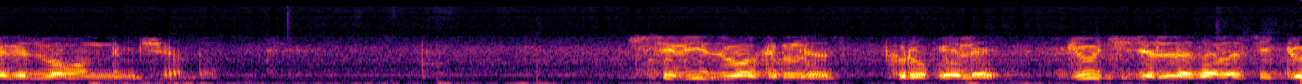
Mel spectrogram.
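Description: A man speaking Urdu, giving a talk, with a pause of about two seconds after the first second before he speaks again.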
